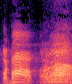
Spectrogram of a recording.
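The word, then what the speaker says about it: adverb: আমরা অ্যাডভার্ব উচ্চারণ করি। অ্যাডভার্ব উচ্চারণ হবে না। বলো অ আট ড। বলো অট ভাব। অডভাব। ওয়াট আসতে ভাব ধরে বলো অডভাব।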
